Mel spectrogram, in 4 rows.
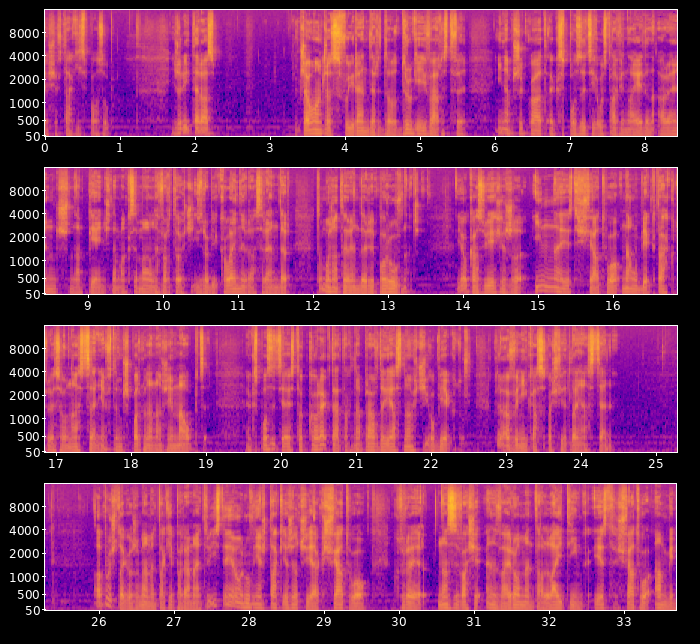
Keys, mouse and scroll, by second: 25.1 Escape.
